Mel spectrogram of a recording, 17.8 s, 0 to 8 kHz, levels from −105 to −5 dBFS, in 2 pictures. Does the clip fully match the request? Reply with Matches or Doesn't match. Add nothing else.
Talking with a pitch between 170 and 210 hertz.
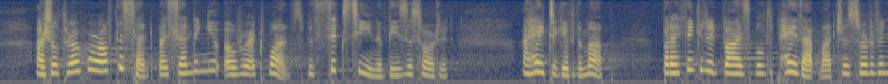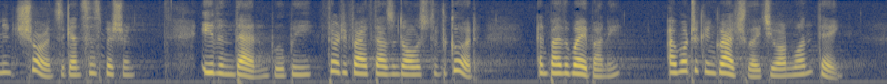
Doesn't match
